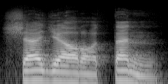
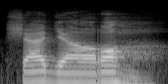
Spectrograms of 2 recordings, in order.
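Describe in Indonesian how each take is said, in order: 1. Kata ini diakhiri dengan bunyi n. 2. Kata ini diakhiri dengan bunyi h.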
